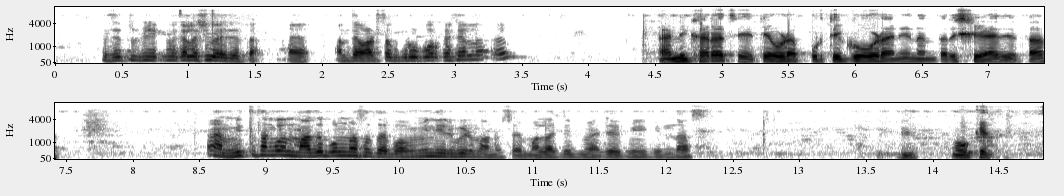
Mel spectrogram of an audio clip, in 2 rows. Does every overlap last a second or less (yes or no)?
yes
